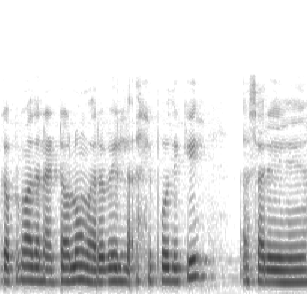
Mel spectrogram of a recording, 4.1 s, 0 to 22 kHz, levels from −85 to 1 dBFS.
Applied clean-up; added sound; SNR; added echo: none; none; none; none.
